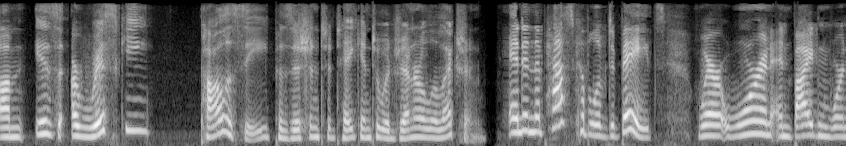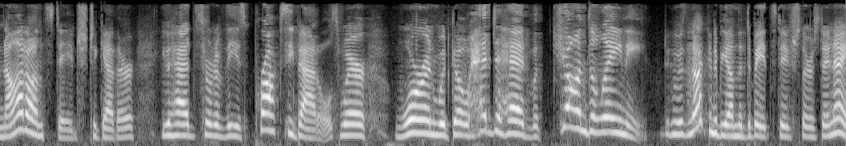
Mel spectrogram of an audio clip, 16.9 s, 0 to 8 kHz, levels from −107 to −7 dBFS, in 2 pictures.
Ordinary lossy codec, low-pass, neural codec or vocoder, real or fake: AAC, 32 kbps; 7.2 kHz; none; real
